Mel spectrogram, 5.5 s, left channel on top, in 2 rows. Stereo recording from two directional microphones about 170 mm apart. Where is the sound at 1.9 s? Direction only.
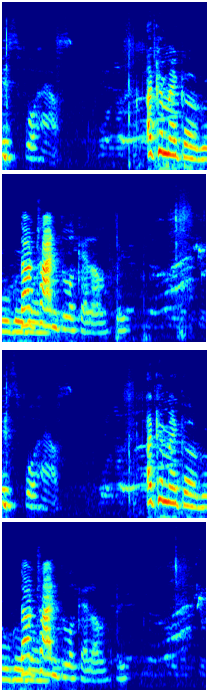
25° right (ahead or behind).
